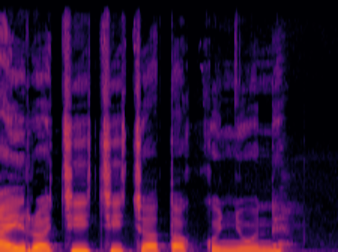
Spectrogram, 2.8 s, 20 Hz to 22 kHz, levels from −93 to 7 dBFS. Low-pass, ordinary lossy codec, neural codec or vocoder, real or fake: none; none; none; real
